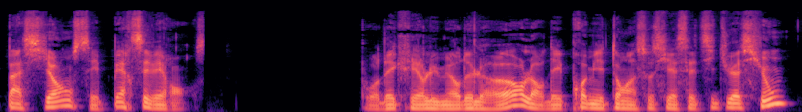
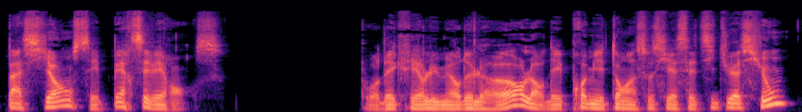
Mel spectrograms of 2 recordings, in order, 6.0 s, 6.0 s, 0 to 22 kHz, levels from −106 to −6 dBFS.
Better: second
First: audio cutting out; at 1.5 s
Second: none

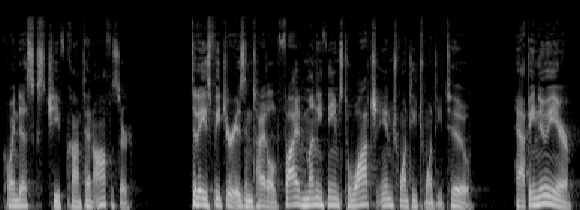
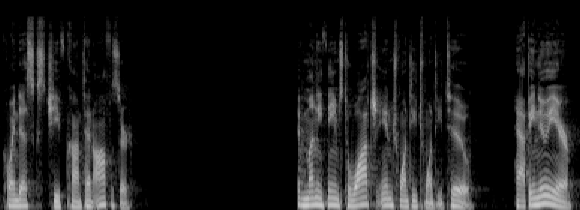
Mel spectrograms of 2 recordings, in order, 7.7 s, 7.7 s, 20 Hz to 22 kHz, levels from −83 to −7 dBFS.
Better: first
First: none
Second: audio cutting out; at 2 s for 1.5 s

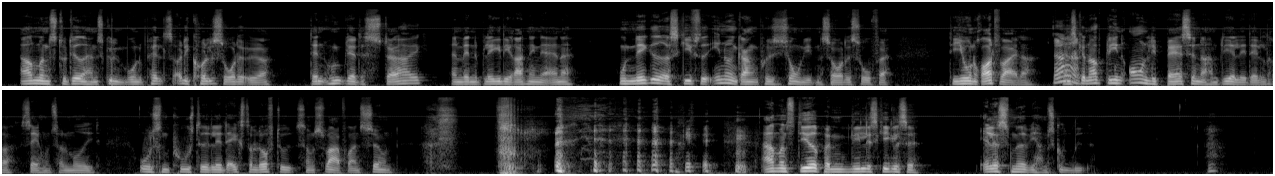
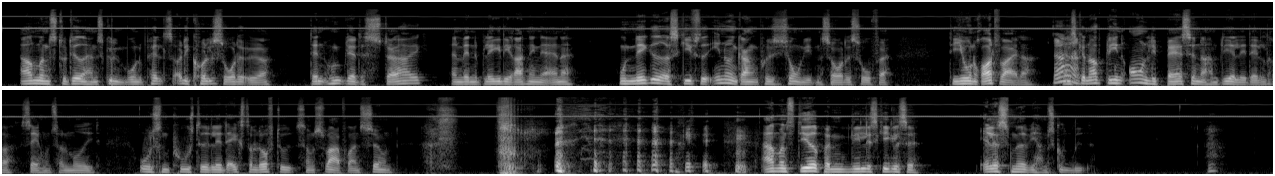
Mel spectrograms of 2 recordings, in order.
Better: first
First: high-pitched whine; faint; throughout; 6 kHz, 30 dB below the speech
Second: high-pitched whine; loud; throughout; 6 kHz, 9 dB below the speech

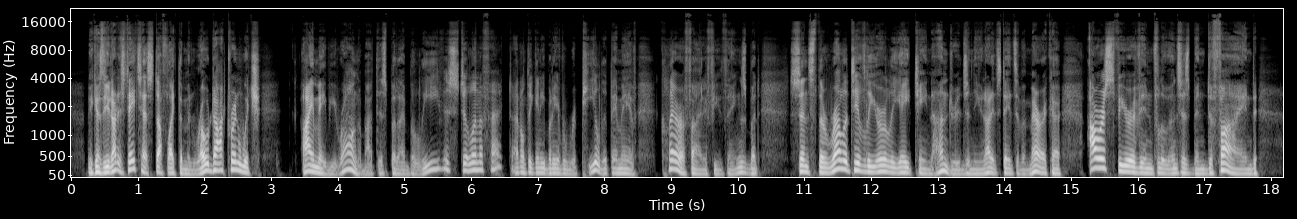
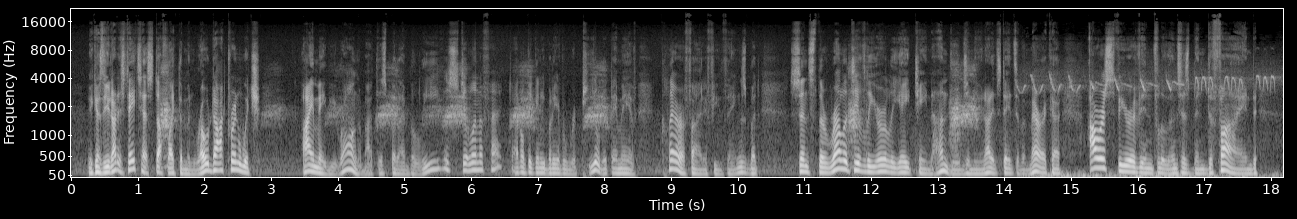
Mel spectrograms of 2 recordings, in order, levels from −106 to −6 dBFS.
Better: first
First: none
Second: animal sounds; noticeable; throughout; 10 dB below the speech

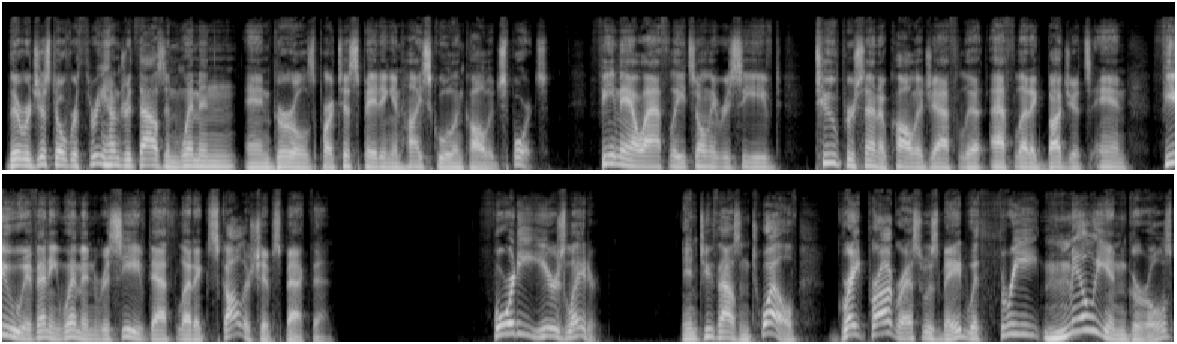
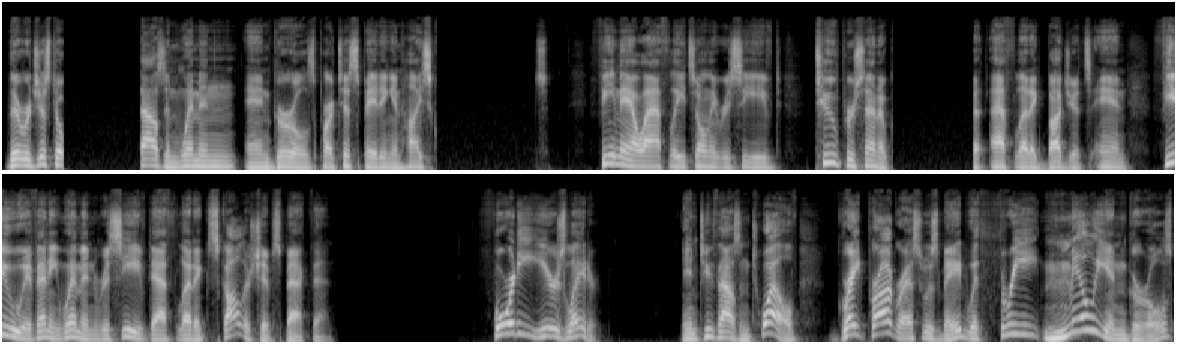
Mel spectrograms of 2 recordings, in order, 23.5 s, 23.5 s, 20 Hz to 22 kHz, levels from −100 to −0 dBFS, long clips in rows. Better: first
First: none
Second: audio cutting out; at 0.5 s for 1 s, at 4.5 s for 1 s and at 9 s for 1 s

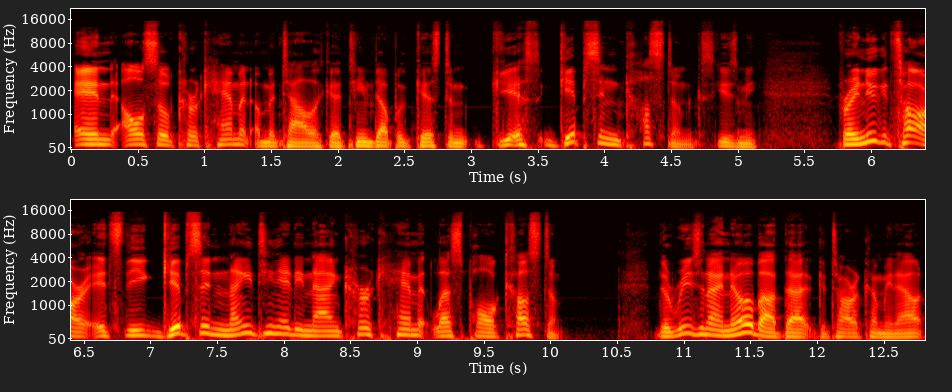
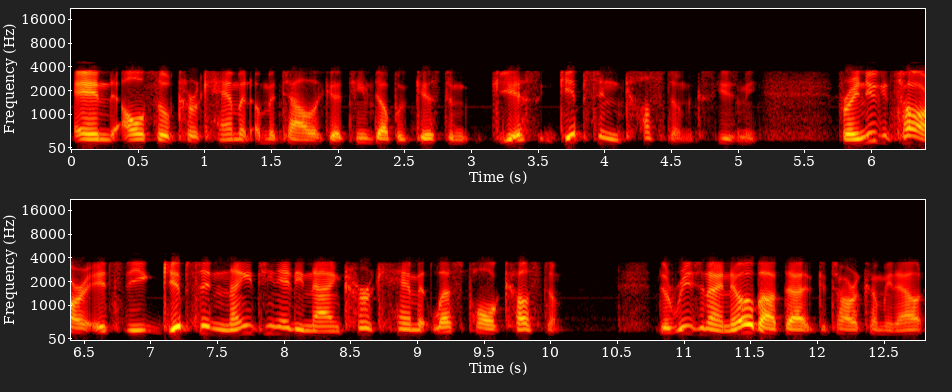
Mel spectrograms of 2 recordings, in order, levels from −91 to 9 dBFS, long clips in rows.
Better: first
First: none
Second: phone-call audio; nothing above 3.5 kHz

